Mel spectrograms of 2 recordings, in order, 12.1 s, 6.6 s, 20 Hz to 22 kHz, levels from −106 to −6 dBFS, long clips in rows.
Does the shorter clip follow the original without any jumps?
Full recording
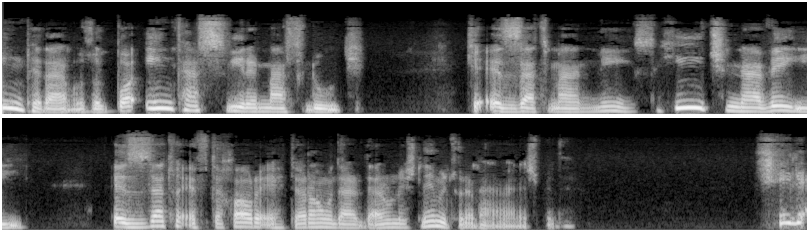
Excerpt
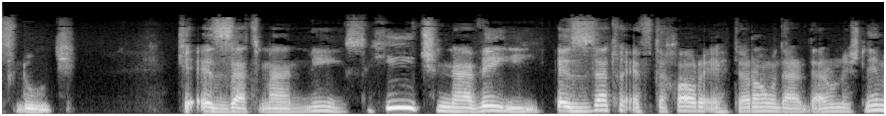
no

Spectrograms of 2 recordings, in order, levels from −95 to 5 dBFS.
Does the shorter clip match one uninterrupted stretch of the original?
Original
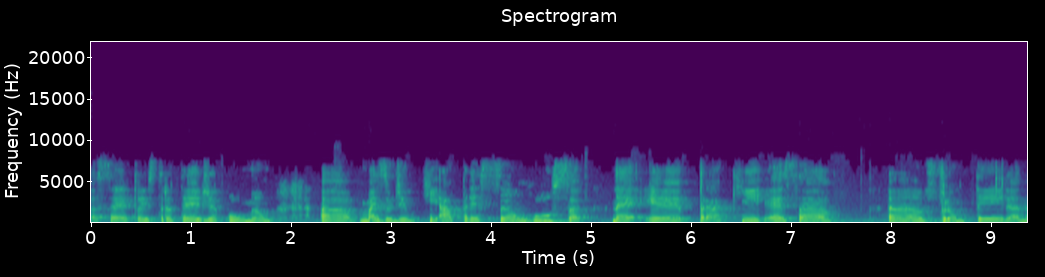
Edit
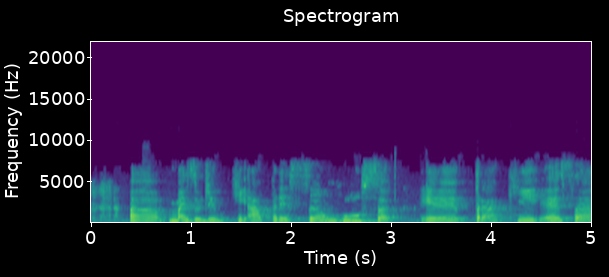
no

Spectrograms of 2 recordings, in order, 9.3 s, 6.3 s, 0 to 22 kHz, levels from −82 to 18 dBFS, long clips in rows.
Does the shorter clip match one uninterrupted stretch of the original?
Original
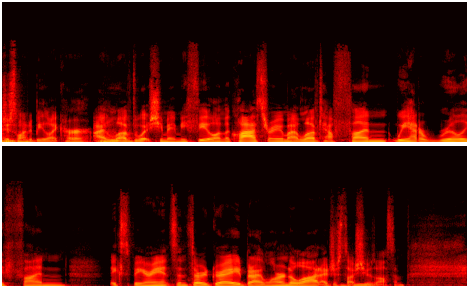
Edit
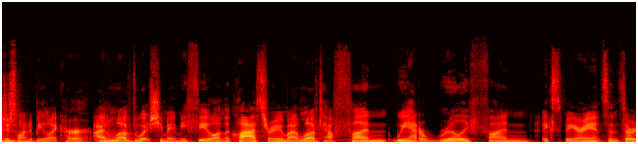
no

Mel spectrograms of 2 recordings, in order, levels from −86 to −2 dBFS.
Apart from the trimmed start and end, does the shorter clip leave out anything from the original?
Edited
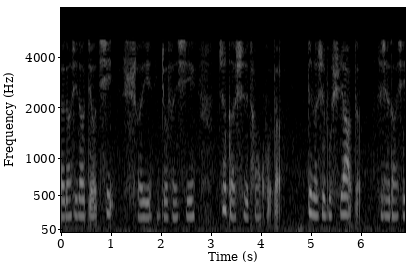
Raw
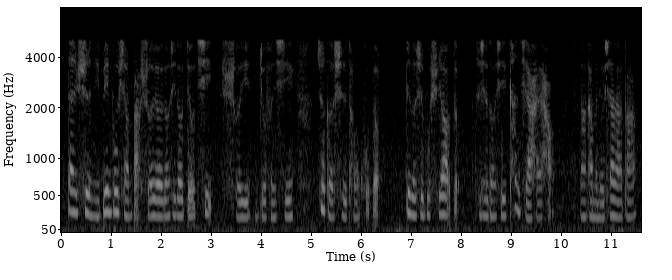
no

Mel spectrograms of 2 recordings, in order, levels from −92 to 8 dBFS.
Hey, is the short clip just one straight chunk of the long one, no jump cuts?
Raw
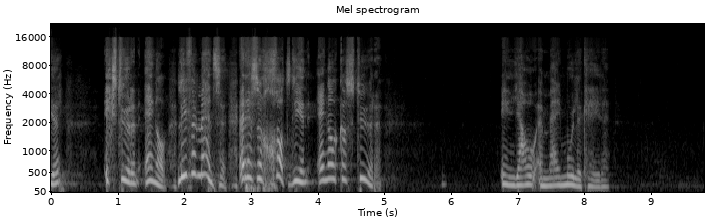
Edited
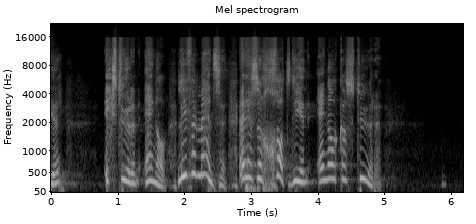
yes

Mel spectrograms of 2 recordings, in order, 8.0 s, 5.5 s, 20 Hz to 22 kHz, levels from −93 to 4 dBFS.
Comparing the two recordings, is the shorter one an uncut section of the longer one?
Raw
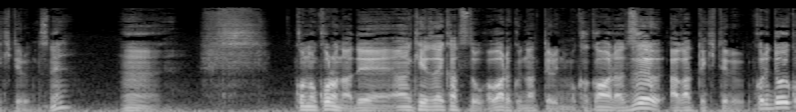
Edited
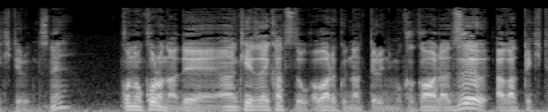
no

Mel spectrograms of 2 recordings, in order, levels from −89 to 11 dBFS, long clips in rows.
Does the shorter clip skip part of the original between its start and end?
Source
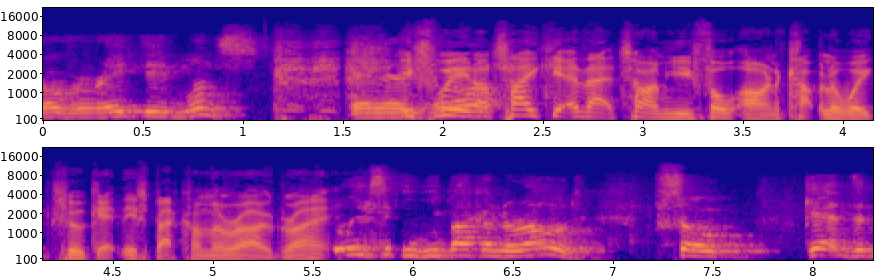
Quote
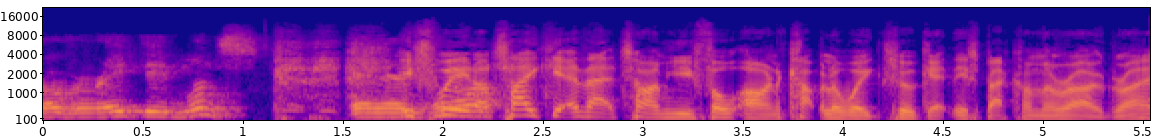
no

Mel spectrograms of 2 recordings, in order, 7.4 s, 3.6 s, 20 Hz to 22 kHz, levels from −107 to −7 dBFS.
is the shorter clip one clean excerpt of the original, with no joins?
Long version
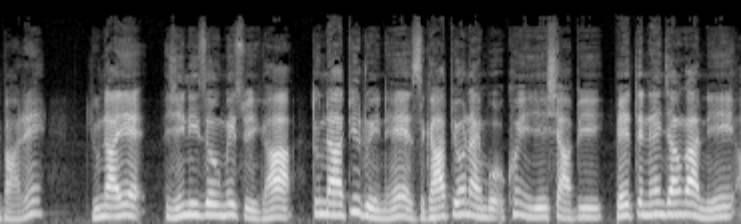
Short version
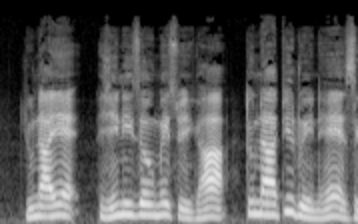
yes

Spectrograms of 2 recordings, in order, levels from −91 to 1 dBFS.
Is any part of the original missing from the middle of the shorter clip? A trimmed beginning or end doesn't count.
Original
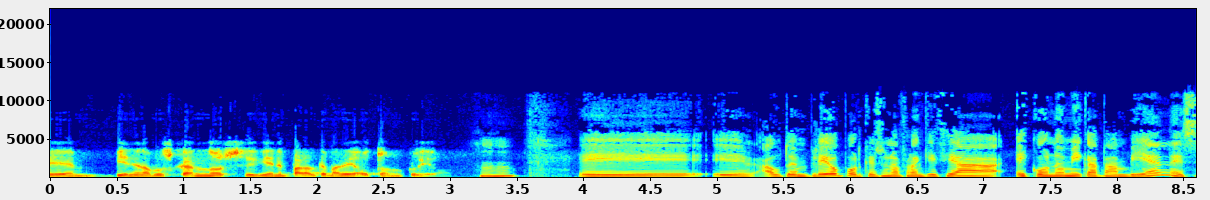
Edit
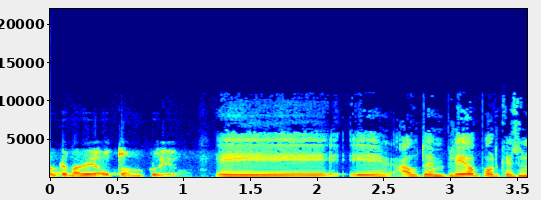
yes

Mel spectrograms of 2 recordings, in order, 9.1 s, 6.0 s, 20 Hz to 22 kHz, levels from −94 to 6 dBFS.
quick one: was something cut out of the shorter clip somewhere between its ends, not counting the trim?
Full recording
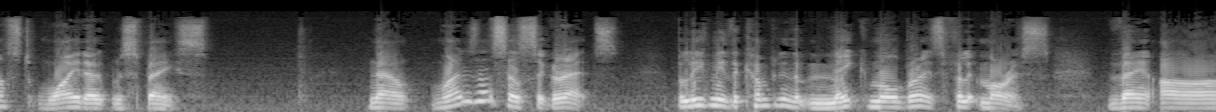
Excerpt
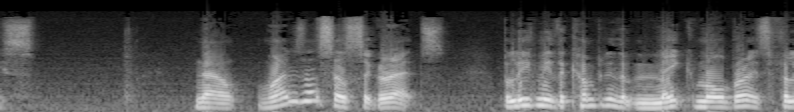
no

